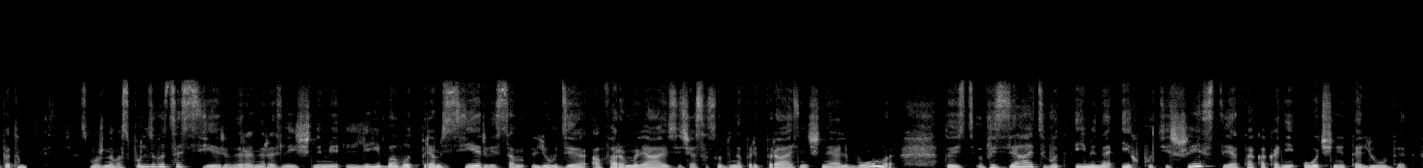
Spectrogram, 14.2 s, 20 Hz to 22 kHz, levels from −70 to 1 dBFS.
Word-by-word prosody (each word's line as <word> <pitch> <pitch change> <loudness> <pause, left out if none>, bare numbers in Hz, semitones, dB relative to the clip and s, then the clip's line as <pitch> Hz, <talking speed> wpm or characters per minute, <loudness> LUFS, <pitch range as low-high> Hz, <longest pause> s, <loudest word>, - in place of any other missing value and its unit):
потому 180 +1 -2
что - - -40 0.2
сейчас 430 - -20
можно 175 -2 0
воспользоваться 255 +9 -1
серверами 155 -9 -1
различными, 155 +1 -1
либо 210 - +1
вот 225 -1 +1
прям 220 -1 +3
сервисом. 170 -8 0
Люди 165 -2 +1
оформляют 180 +1 +2
сейчас 150 -1 -3
особенно 160 -1 -3
предпраздничные 160 -2 -1
альбомы. 190 - +3 0.5
То - - +2
есть 185 0 -1
взять 200 +10 +1
вот 180 -2 -3
именно 200 -2 +4
их 195 +3 -1
путешествия, 190 - 0
так 180 +3 -5
как 180 -1 -4
они 175 +1 +1
очень 185 -4 +2
это 150 0 -2
любят, 175 +2 -2
175 Hz, 125 wpm, -23 LUFS, 155-200 Hz, 0.5 s, именно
